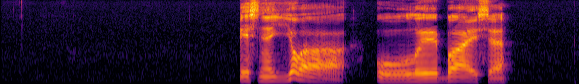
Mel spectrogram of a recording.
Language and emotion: Russian, positive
